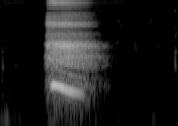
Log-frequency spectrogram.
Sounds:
Sigh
